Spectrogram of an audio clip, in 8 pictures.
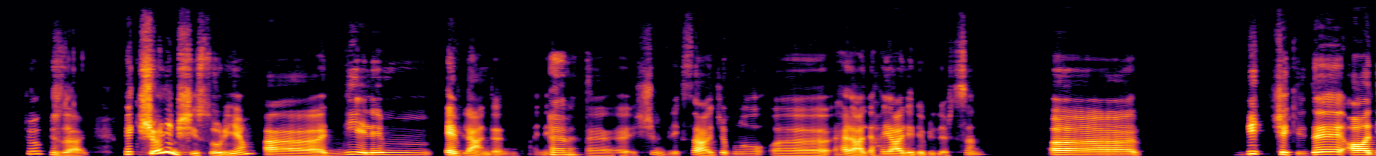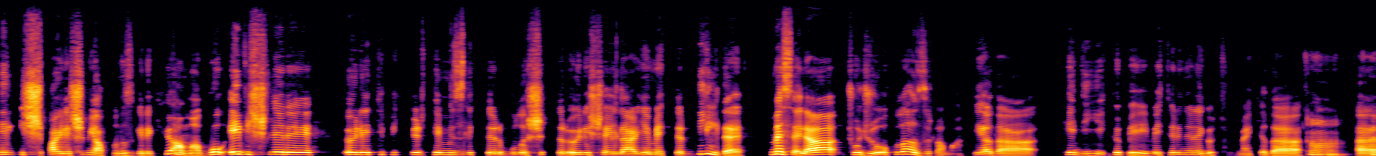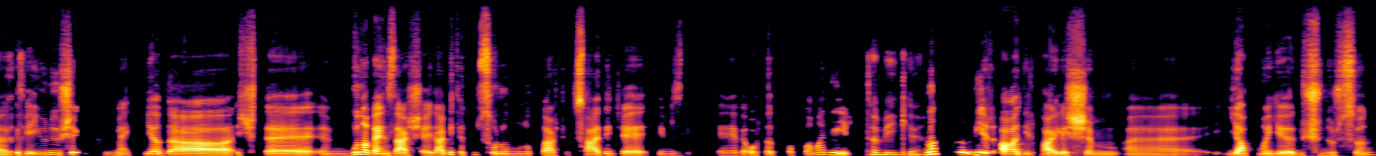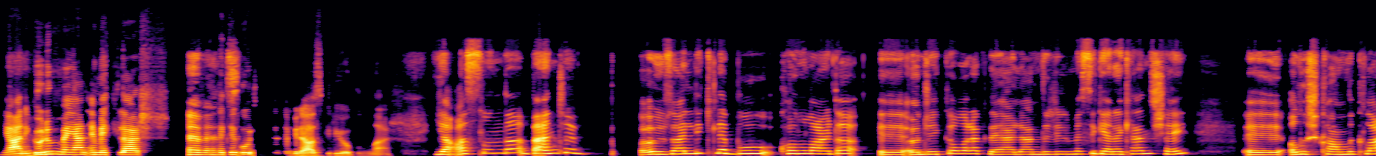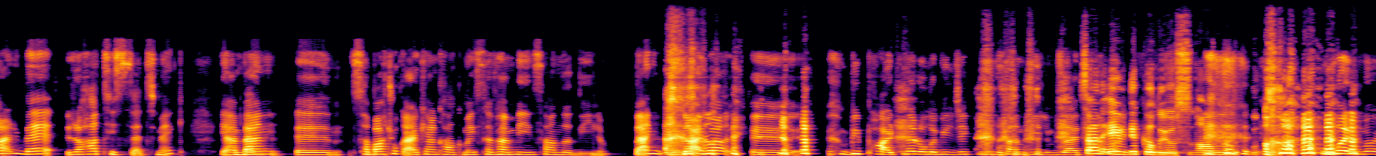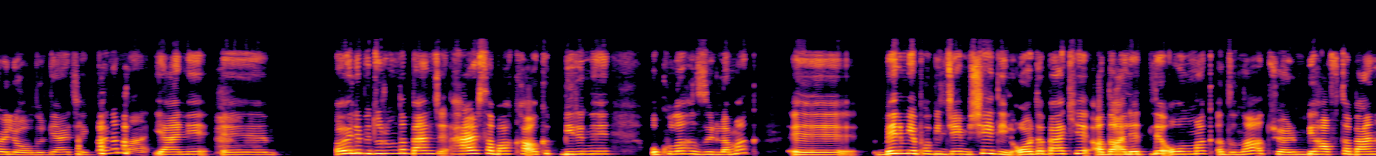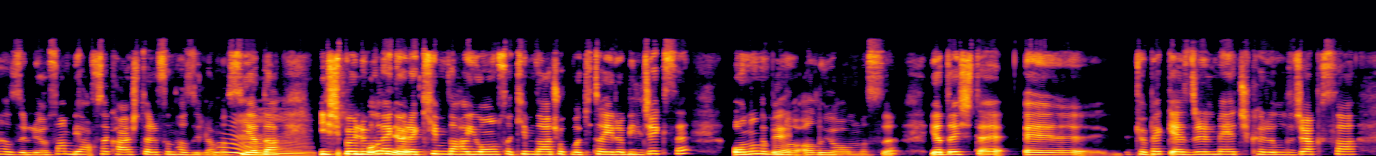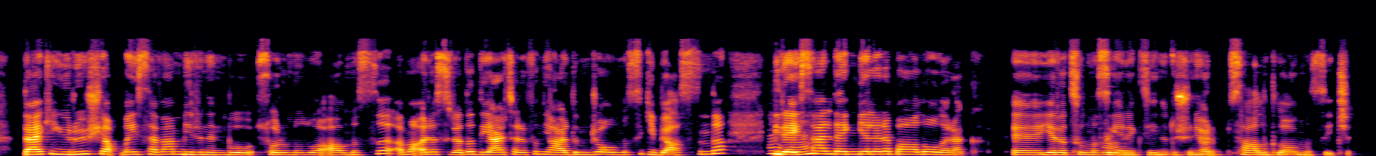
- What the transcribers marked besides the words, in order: laughing while speaking: "seven"; giggle; laugh; chuckle; laugh; tapping
- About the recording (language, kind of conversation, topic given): Turkish, podcast, Ev işleri paylaşımında adaleti nasıl sağlarsınız?
- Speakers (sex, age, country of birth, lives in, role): female, 25-29, Turkey, Italy, guest; female, 50-54, Turkey, Italy, host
